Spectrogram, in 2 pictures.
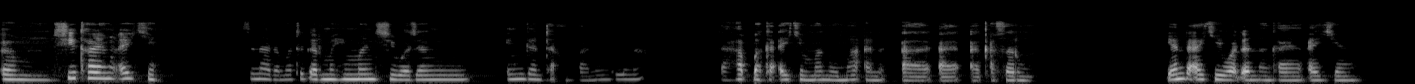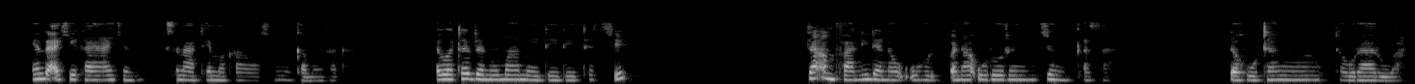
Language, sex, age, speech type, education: Hausa, female, 46-60, spontaneous, tertiary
